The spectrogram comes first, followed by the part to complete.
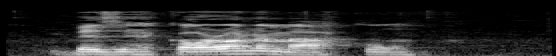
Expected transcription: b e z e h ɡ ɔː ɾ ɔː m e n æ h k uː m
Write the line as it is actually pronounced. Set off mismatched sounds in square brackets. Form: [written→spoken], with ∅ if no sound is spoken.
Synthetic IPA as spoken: b e z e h [ɡ→k] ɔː ɾ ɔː [m→n] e [n→m] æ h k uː m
